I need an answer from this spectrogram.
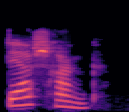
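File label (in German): "Schrank", German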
